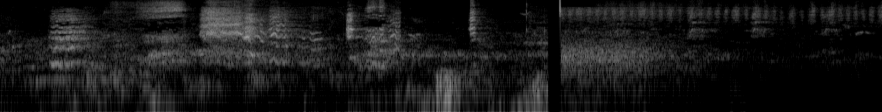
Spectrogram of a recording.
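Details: White cockatoos (Cacatua alba) wrestling and fighting give harsh, raspy screeches and scratchy squawks in uneven bursts, with a brief break midway and a hissy background.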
